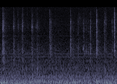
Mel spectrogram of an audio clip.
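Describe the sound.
A computer keyboard is typed on, reportedly using the neck, giving many faint, irregular light key clicks.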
